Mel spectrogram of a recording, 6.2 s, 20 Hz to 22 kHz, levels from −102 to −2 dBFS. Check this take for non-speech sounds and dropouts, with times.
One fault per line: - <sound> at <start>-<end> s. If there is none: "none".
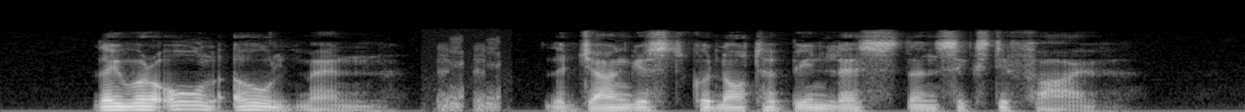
- laugh at 2.2-2.5 s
